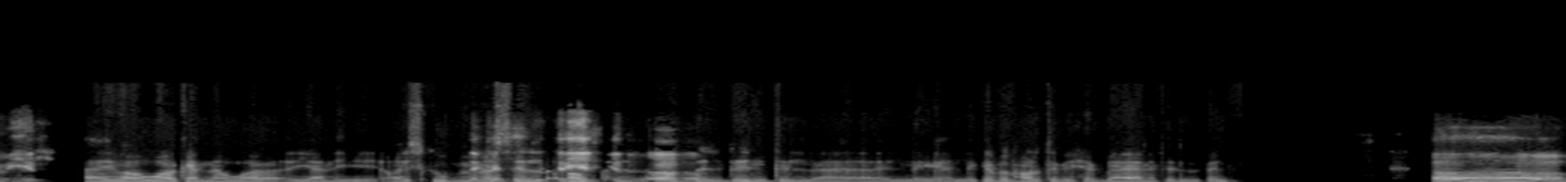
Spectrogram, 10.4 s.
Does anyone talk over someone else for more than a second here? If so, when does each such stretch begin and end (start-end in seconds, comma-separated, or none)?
3.1-4.8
